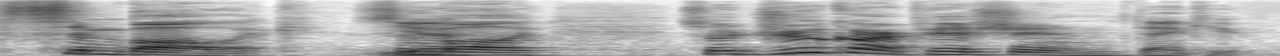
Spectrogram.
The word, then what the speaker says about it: Karpyshyn: So Drew Karpyshyn... Thank you. I used to call him Karpshin, but then I noticed there's 2 Ys.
